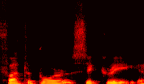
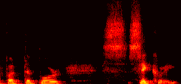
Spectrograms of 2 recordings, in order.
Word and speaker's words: Fatehpur Sikri: here's the name of his new capital city, Fatehpur Sikri. I know that's, I'll say it slowly and spell it twice. Fatehpur, Fatehpur, Fatehpur Sikri, Sikri.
